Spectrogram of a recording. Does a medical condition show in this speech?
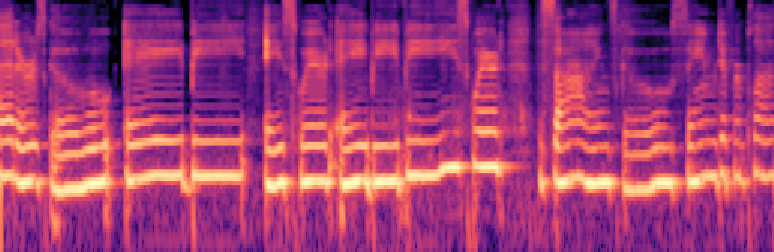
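No.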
